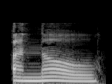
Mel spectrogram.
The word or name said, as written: annullable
